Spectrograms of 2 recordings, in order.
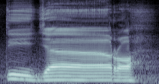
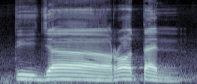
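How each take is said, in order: First: The word ends with a short 'ah' sound. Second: The word ends with a full 'atan' sound. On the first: The speaker calls it right. "Yang tepat kalau kita berhenti kena buang titik dan baris" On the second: The speaker calls it wrong. "tak tepat kalau kita berhenti tijaratan bunyi dia"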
